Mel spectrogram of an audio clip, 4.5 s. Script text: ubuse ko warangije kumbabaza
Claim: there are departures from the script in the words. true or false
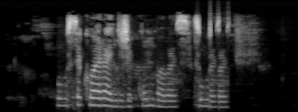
true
